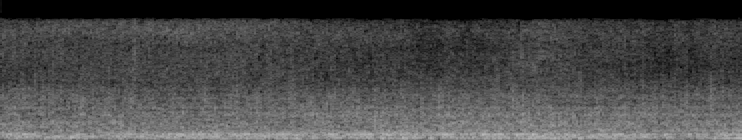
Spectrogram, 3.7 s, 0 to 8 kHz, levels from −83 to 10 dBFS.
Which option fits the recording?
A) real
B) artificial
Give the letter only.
A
